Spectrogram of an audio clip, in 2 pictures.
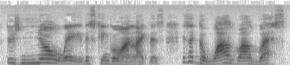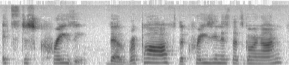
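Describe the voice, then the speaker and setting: A woman telling a story in a casual vlog, chatty and animated, full of fillers and sarcastic asides. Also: mid-range voice, unhurried, few pauses. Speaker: vlogger.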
